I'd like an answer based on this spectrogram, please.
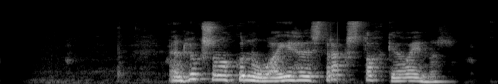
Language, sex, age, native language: Icelandic, female, 50-59, Icelandic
